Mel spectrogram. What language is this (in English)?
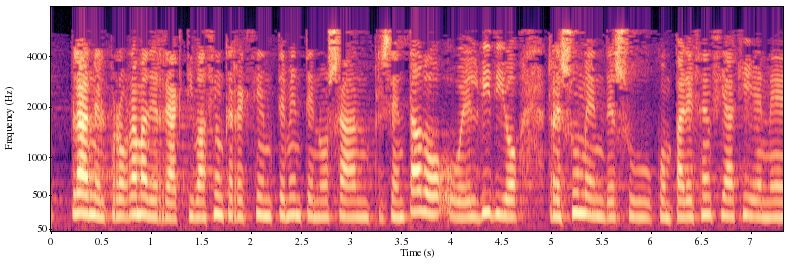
Spanish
